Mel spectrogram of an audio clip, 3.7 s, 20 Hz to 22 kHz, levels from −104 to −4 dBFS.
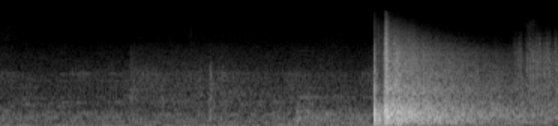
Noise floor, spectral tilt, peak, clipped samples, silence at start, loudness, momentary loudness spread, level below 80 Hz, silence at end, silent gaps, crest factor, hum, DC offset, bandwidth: -62 dBFS; -6 dB/octave; -14 dBFS; under 0.1%; 0 s; -36 LUFS; 27 LU; -66 dBFS; 0 s; none; 26 dB; none; under 0.1%; 12.5 kHz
